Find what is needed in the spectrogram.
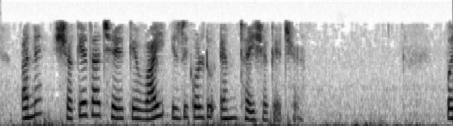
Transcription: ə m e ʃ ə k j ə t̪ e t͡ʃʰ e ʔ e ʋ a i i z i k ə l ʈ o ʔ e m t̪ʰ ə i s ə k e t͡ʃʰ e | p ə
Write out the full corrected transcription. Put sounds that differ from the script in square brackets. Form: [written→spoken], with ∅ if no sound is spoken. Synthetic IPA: ə [m→n] e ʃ ə k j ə t̪ [e→a] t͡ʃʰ e [ʔ→k] e ʋ a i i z i k ə l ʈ [o→u] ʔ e m t̪ʰ ə i [s→ʃ] ə k e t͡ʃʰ e | p ə

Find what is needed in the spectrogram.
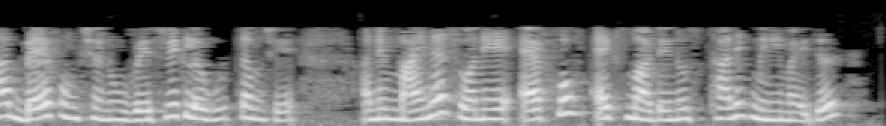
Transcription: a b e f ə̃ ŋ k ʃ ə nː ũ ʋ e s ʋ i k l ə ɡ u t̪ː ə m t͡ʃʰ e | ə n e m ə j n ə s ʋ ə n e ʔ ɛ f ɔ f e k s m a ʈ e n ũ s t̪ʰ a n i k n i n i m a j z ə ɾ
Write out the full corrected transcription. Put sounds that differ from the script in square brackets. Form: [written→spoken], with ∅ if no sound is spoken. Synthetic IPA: a b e f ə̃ ŋ k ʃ ə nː ũ ʋ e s ʋ i k l ə ɡ u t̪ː ə m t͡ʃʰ e | ə n e m [ə→a] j n ə s ʋ ə n e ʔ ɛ f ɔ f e k s m a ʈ e n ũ s t̪ʰ a n i k [n→m] i n i m a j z ə ɾ

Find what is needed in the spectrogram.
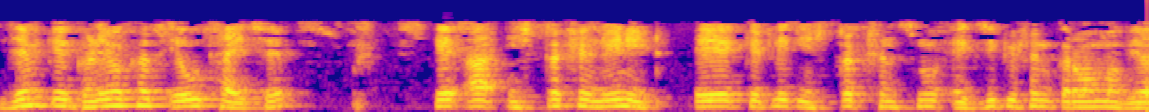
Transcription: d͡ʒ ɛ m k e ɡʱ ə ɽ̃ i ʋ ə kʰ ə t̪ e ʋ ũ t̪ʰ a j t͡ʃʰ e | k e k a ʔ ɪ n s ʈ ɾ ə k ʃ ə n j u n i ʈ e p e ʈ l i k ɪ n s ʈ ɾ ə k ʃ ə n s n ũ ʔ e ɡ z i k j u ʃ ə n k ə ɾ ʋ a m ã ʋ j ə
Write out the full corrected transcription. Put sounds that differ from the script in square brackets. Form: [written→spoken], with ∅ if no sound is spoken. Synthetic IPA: d͡ʒ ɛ m k e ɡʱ ə ɽ̃ i ʋ ə kʰ ə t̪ e ʋ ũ t̪ʰ a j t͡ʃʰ e | k e [k→ʔ] a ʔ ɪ n s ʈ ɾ ə k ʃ ə n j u n i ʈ e [p→k] e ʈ l i k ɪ n s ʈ ɾ ə k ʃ ə n s n ũ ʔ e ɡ z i k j u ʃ ə n k ə ɾ ʋ a m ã ʋ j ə

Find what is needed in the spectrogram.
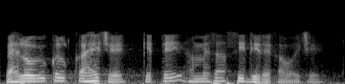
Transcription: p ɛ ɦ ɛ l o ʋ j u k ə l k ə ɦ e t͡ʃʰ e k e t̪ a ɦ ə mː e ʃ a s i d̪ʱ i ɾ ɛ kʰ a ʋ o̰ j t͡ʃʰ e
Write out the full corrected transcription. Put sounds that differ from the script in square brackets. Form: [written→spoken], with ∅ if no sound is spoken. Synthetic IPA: p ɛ ɦ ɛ l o ʋ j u k ə l k ə ɦ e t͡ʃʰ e k e t̪ [a→e] ɦ ə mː e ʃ a s i d̪ʱ i ɾ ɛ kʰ a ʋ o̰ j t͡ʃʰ e

